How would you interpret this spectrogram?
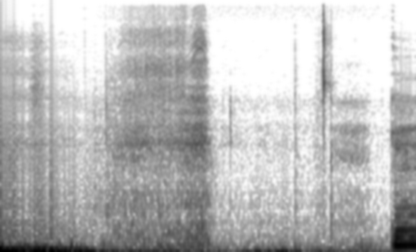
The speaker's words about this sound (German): Also sehr ein tolles Buch. Ne? Wir blättern jetzt mal irgendwo rein und werden einen kleinen Absatz lesen.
